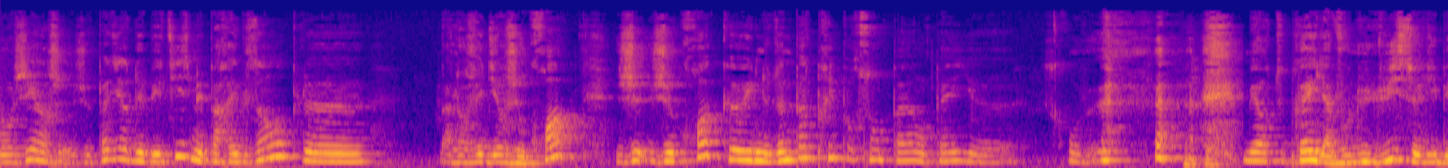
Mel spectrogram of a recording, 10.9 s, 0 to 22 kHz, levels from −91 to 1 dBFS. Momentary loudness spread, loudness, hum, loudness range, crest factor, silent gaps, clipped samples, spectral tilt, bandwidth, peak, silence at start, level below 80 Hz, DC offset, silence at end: 12 LU; -23 LUFS; none; 4 LU; 18 dB; none; under 0.1%; -6 dB/octave; 16.5 kHz; -4 dBFS; 0 s; -54 dBFS; under 0.1%; 0 s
